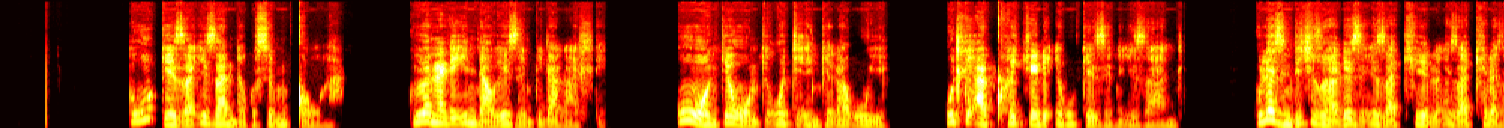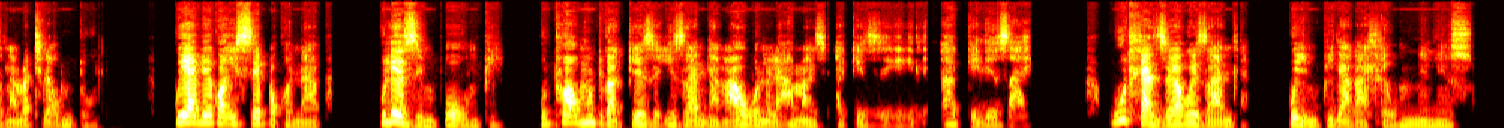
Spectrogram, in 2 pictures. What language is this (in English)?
North Ndebele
